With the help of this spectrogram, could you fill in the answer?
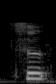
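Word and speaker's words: つ: And this is hiragana tsu, as in bats and cats. but the shape of your mouth is just like the one with hiragana u, and then say tsu.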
